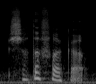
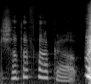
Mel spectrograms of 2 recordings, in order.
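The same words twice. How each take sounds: First: Hushed whisper, much softer; whispered shut up. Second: Laughing mock brush-off. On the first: Acted. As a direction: whisper it like a secret scolding. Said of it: "the universe is like". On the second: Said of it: "she'd be like".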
